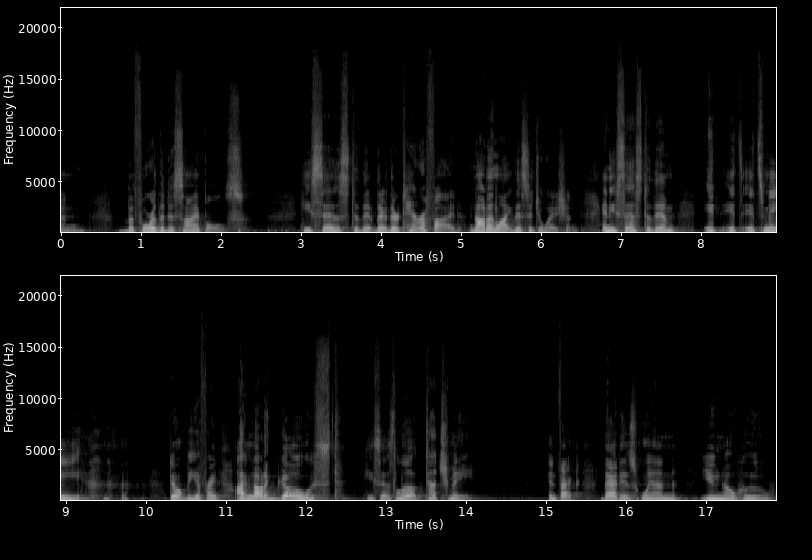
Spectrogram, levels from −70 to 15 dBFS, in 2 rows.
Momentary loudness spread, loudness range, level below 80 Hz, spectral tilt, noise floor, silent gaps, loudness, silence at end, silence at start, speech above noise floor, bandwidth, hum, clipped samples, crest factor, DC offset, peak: 17 LU; 4 LU; -58 dBFS; -6 dB/octave; -60 dBFS; none; -26 LUFS; 0.05 s; 0 s; 35 dB; 17.5 kHz; none; under 0.1%; 20 dB; under 0.1%; -6 dBFS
